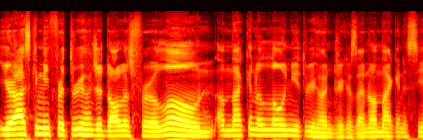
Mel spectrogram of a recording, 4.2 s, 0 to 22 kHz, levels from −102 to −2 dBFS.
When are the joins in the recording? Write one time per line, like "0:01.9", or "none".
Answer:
0:02.1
